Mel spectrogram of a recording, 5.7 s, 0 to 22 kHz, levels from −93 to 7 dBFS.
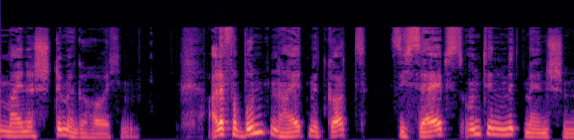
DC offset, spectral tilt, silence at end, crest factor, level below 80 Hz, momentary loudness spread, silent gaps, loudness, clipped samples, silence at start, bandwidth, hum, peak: under 0.1%; -4.5 dB/octave; 0 s; 24 dB; -66 dBFS; 20 LU; none; -23 LUFS; under 0.1%; 0 s; 10 kHz; none; 0 dBFS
